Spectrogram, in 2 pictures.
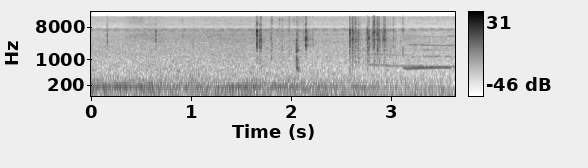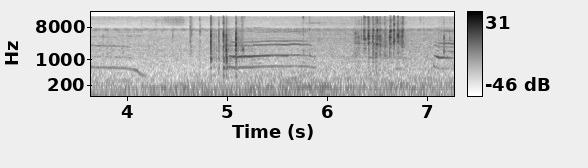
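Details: Tom cat and white cat among a group before feeding: a drawn-out meow sliding downward at its end, followed by shorter meows, with clicks, clatter and a low steady hum behind.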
